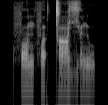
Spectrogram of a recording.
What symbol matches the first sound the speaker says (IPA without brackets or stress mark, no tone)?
f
